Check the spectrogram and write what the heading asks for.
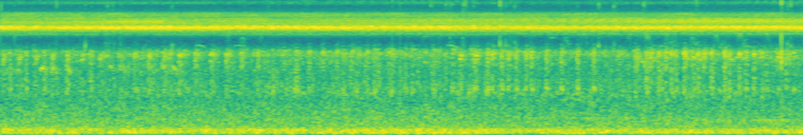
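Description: Steady, high-pitched chorus of insects.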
